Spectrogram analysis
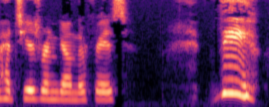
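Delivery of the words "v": loud, higher, desperate cry; sobbing shout. Acted. Pranks begging his unconscious brother to wake, shouting through tears. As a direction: scream at him to wake up. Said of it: "Pranks choked a sob".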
